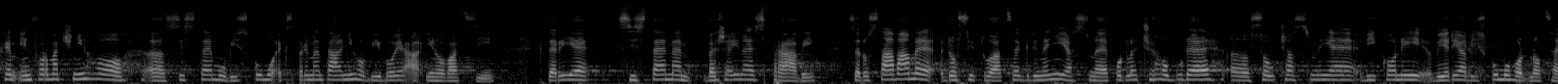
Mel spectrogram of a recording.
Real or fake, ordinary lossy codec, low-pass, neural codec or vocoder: fake; Opus, 32 kbps; 14.4 kHz; vocoder, 44.1 kHz, 128 mel bands every 512 samples, BigVGAN v2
